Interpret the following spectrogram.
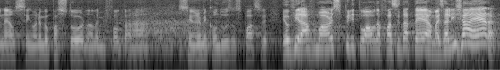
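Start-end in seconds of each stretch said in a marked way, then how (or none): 0.2-4.0 lower, softer pious recitation; mock pious recital. Boy reciting a psalm beside his angry father, hushed. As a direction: recite the psalm like a scared saint. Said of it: "começava a recitar do lado dele".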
